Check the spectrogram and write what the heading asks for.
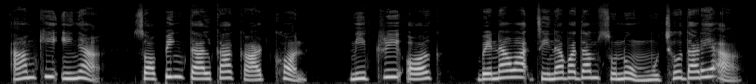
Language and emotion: Santali, neutral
